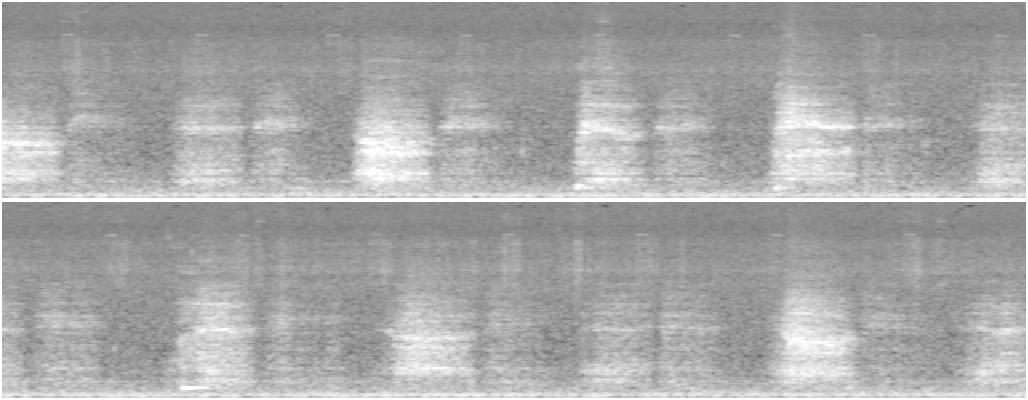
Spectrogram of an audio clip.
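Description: A man's faint, hard breathing during repeated couch dips: a short exhale about every second and a half, a few of them stronger puffs.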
